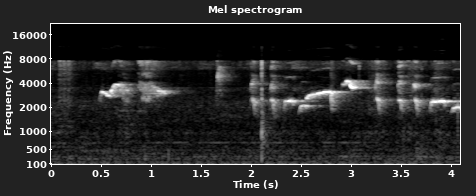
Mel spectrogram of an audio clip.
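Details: In an aviary, a young white-rumped shama sings thin, high whistled slides and quick repeated chips, one sharp click midway, over a steady low hum.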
